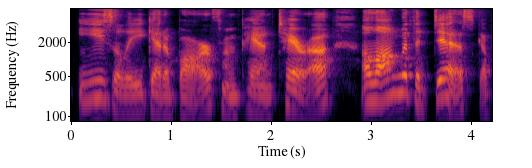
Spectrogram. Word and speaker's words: Pantera: And also joining the conversation is Andreas Klie from Pantera, which is how they pronounce it. I know, I always say Panthera. I know, it was Pantera.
